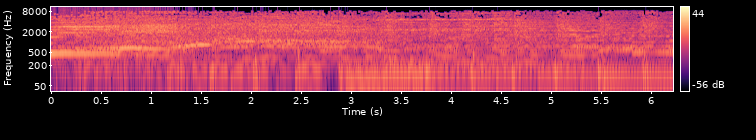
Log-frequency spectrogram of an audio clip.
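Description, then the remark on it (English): A large crowd screams and shouts loudly and continuously, a sustained roar of many voices, with live music and a steady pounding drumbeat driving underneath. “scream”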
